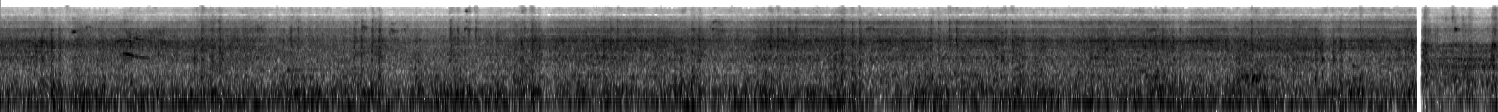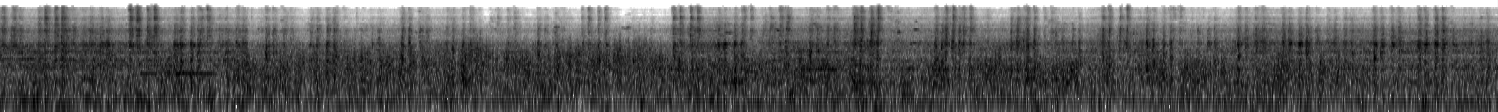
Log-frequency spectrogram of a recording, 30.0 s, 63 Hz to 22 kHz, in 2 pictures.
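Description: A 15-inch-gauge miniature railway train heard from inside a moving carriage: steady running noise with the clickety-clack of the wheels over the rails. About halfway through, a low steady drone cuts out and the sound turns more rattly, with frequent clicks.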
